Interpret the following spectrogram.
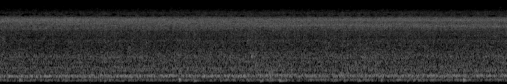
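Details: Hot-day fanning by a group of Japanese honey bees: a constant humming buzz, low and even, overlaid by a soft continuous hiss.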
